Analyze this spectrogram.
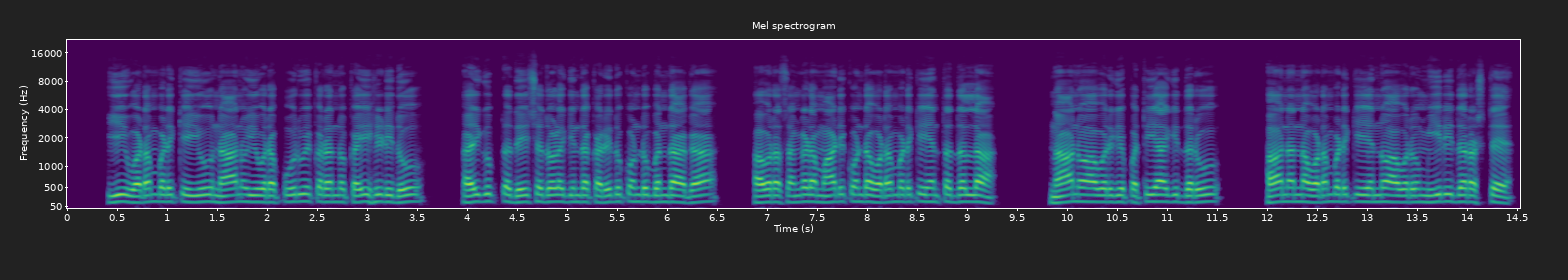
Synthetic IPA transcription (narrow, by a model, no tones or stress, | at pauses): iːʋɔɽɐmbɐɽikejunaːnuiʋɐɾɐpuːɾʋikɐɾɐnːukɐjɦiɽid̪u | ɐjɡup̚t̪ɐd̪ɛːʃɐd̪ɔɭɐɡind̪ɐkɐɾe̞d̪uko̞ɳɖubɐnd̪aːɡɐː | ʋɐɾɐsɐŋɡɐɽɐmaːɽikoɳɖɐɔɽɐmbɐɽikɛjɐnt̪ɐd̪ɐlːɐ | naːnuɐʋɐɾiɡe̞pɐt̪ijaːɡid̪ːɐɾuː | aːnɐnːɐʋɔɽɐmbɐɽikɛjɐnːuɐʋɐɾumiːɾid̪ːɐɾɐʂʈe̞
